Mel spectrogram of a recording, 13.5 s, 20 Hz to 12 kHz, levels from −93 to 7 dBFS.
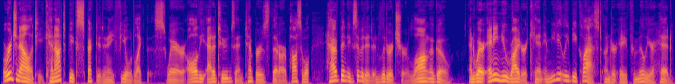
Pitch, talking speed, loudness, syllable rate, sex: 120 Hz, 170 wpm, -22 LUFS, 5.8 syllables/s, male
